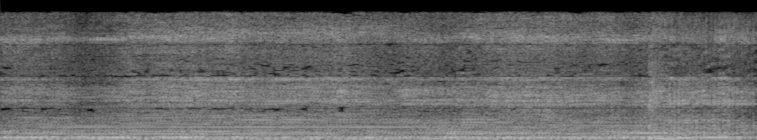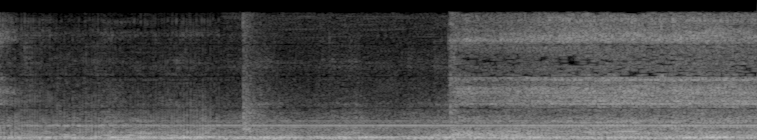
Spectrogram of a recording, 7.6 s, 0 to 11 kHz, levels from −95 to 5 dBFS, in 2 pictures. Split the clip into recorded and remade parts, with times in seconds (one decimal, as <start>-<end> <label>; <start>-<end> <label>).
0.0-3.3 recorded; 3.3-4.9 remade; 4.9-7.6 recorded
